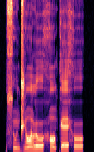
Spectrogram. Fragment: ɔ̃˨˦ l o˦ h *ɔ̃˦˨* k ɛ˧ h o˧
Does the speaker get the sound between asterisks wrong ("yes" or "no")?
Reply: no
